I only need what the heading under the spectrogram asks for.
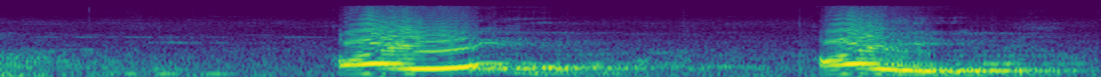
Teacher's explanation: अ बोला जाता है कंठ से और ए बोला जाता है तालव्य से, तो इसे हम कहेंगे ना कंठ तालव्य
